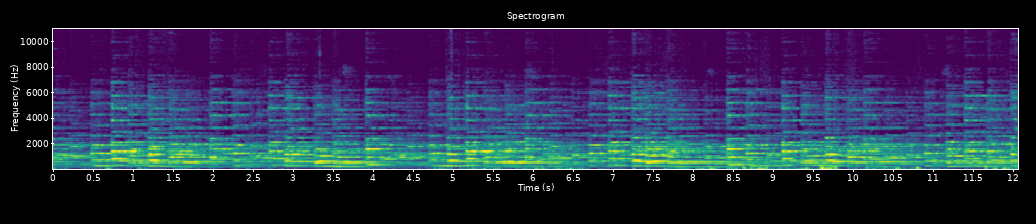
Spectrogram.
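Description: Ring of eight church bells, the back six cast by Warner in 1913 and two newer trebles, being change-rung: a steady, continuous stream of overlapping bell strikes at different pitches, each ringing on.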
